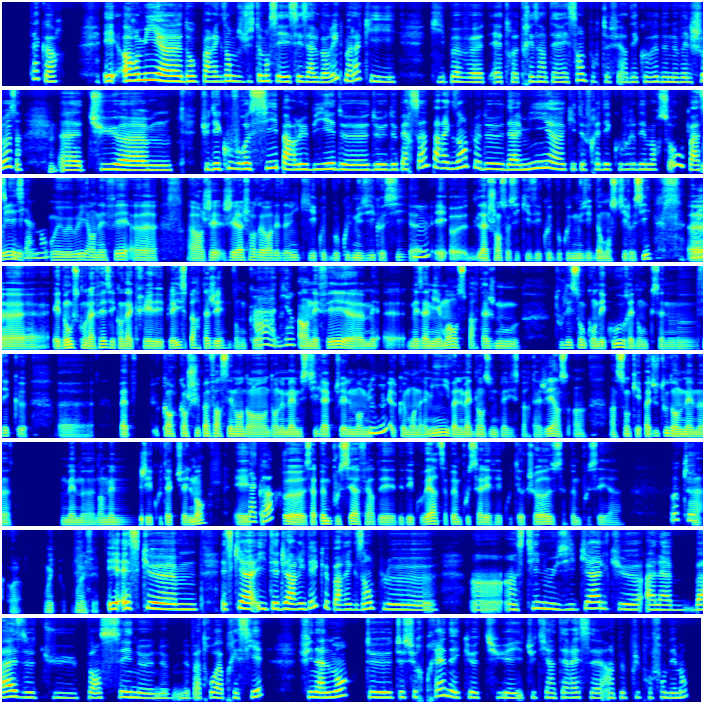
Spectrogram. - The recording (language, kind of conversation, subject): French, podcast, Qu’est-ce qui te pousse à explorer un nouveau style musical ?
- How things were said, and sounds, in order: static; tapping; distorted speech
